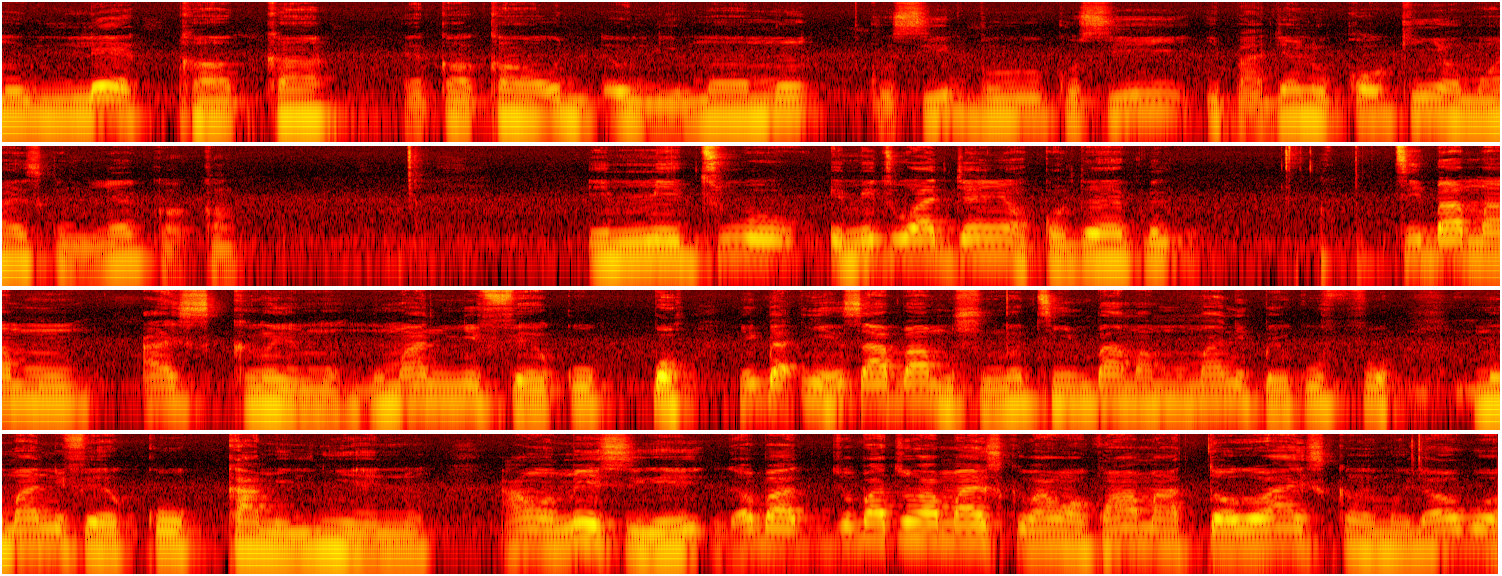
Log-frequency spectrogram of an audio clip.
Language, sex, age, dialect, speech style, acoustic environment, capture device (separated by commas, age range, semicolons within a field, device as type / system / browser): Yoruba, male, 18-24, Nigeria - Nigerian Standard, relaxed; anxious, nature, desktop / Windows / Chrome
